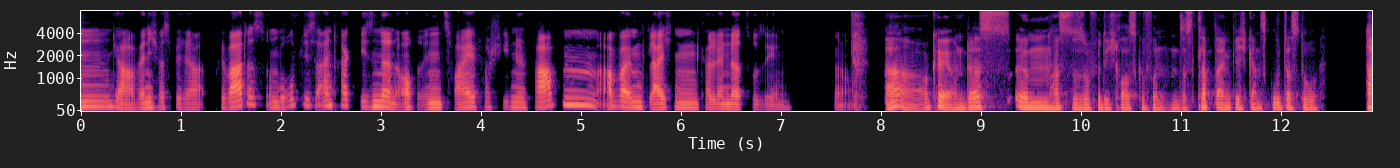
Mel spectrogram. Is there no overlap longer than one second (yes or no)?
yes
